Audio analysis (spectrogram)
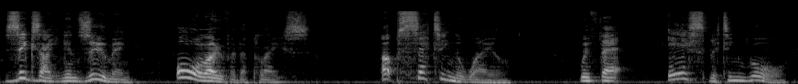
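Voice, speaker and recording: A man reading a rhyming children's storybook aloud in an expressive narrating style. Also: fairly high pitch, slightly rough. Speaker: storybook reader.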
